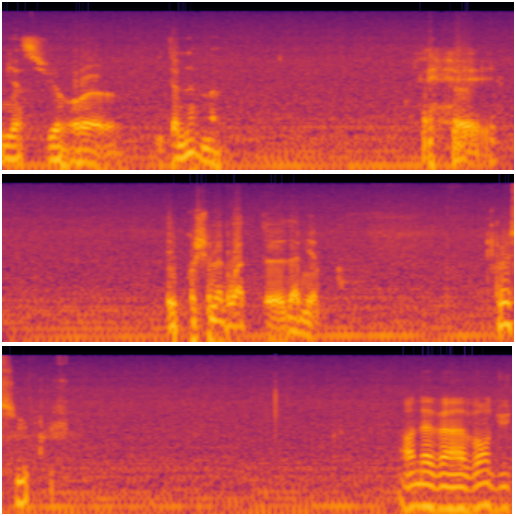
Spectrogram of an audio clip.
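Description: A propeller plane's engine rumbles steadily at idle.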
